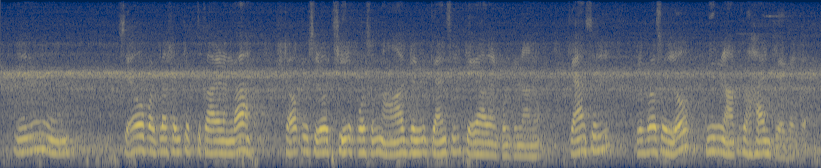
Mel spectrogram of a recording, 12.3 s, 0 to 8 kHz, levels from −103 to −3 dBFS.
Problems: constant background noise, low volume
